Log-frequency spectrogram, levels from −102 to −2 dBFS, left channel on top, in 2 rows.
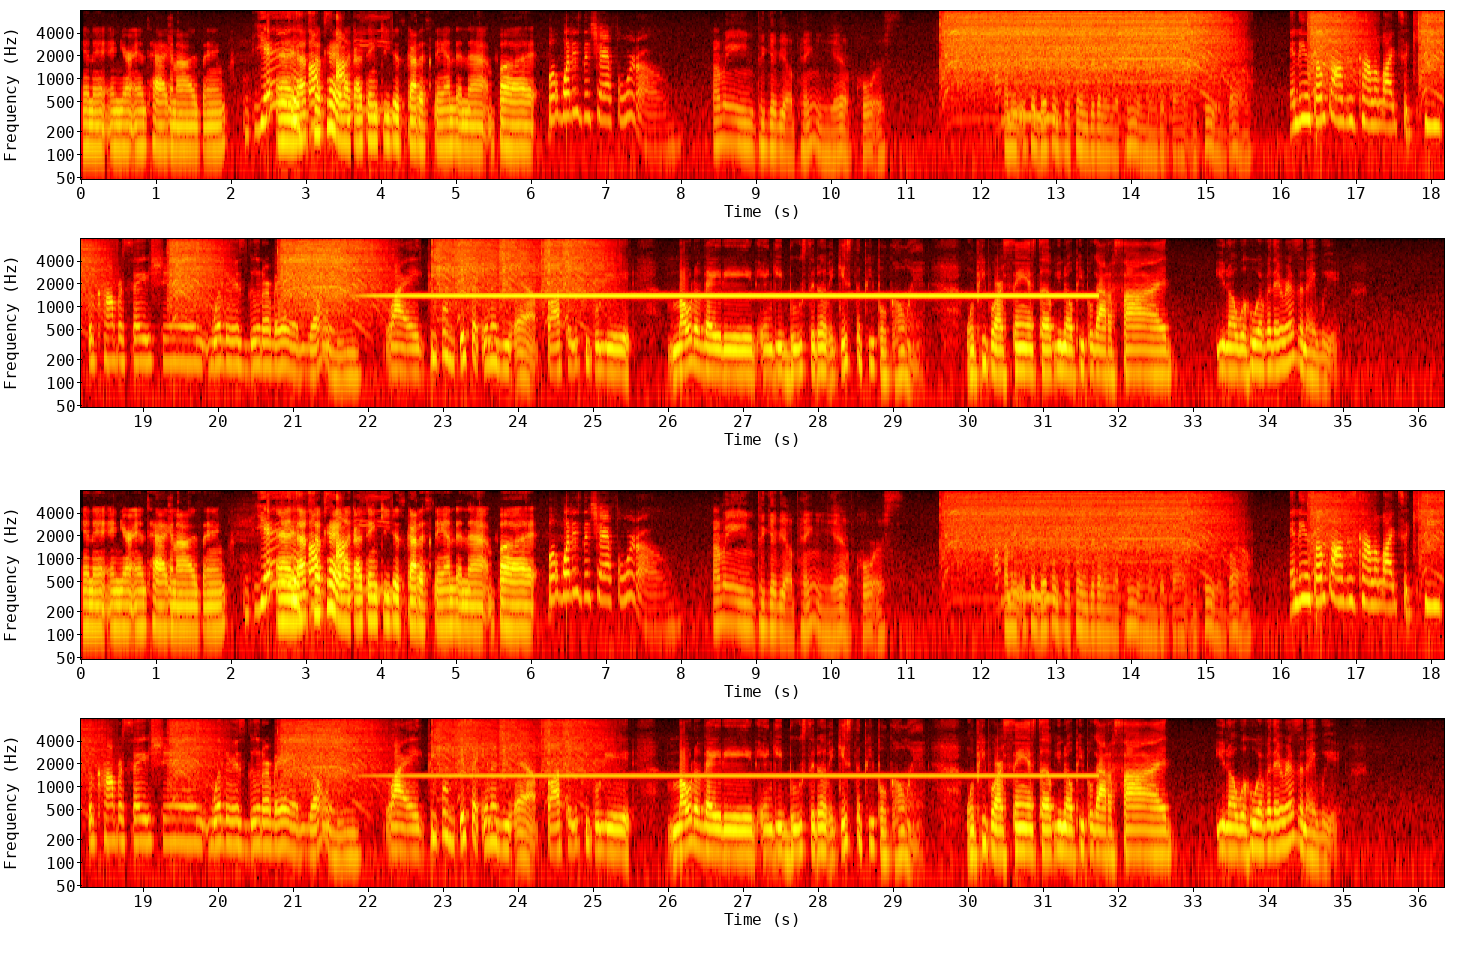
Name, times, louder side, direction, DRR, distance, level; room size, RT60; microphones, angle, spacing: voice 1, 0.0-1.9 2.6-6.1, right 3 dB, 75° right, 3.5 m, -29 dB
voice 2, 2.2-4.2 6.2-7.8 12.2-13.0 16.1-21.9 22.2-32.7 33.3-34.9, right 1 dB, 10° right, 0.9 m, -33 dB
voice 3, 8.4-10.8 12.3-15.6, right 2 dB, 50° right, 7.7 m, -42 dB
Drill, 11.4-15.6 16.3-17.3 17.8-18.7 19.3-20.2 20.8-22.4 22.8-25.4, left 7 dB, 30° left, 5.5 m, -35 dB
sound 1, 21.8-31.7, left 10 dB, 55° left, 0.9 m, -29 dB
head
